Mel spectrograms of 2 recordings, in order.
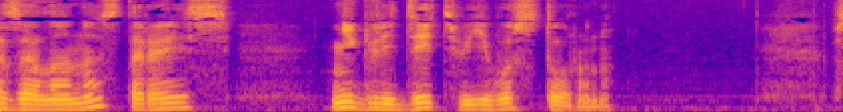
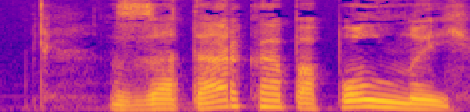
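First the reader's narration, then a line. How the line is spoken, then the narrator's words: Joyful announcement. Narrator (Russian): радостно возвестил Кузин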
